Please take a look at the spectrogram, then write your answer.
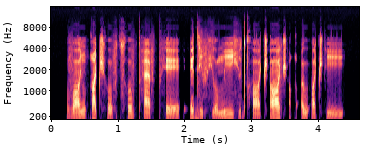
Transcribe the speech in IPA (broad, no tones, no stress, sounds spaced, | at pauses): v ɒː ɲ q æ t͡ʃʰ oː f t͡sʰ o v pʰ æː f pʰ e | ʔ e d iː f ç oː m iː ç u d kʰ ɒː t͡ʃʼ ɒː t͡ʃʼ o q ʔ u ʔ ɒ t͡ʃʼ iː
